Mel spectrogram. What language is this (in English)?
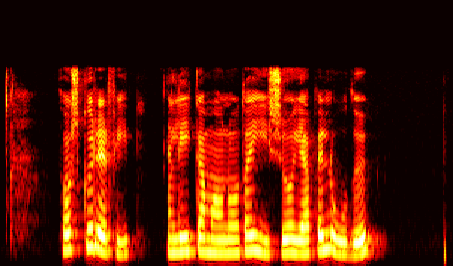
Icelandic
